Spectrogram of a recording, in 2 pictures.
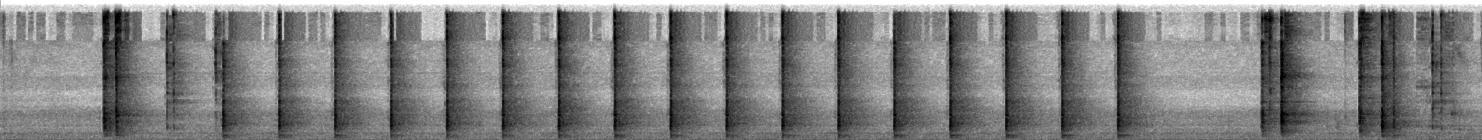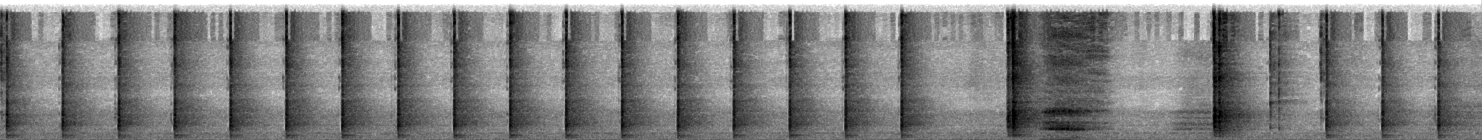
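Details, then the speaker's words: Honda Ruckus scooter that died and wouldn't restart, fuel line disconnected and key turned on to prime: sharp dry clicks about once per second with very little fuel flow delivered; weak, failing fuel pump. "Not getting much out of that thing. So I think my fuel pump may be crapping out on me."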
